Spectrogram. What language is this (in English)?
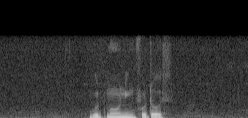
Sinhala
